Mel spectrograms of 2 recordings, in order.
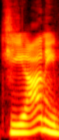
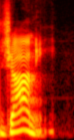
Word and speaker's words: Gianni: It's spelled Gianni. – But his name is Giovanni. – Giovanni. – And it's shortened to Johnny. – It looks like Gianni, but it's pronounced Johnny.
